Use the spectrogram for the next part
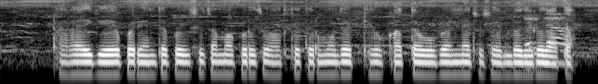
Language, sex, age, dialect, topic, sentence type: Marathi, male, 18-24, Southern Konkan, banking, statement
